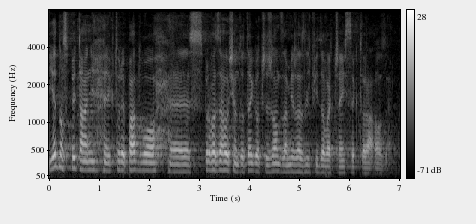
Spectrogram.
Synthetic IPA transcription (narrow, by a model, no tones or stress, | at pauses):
jɛd̪nɔspɘt̪aɲkt̪uɾɛpad̪wɔ | pɾɔvad̪zawɔɕɛd̪ɔt̪ɛɡɔt͡ʂɘʐɔnd̪zamʲjɛʐazlʲikfʲid̪ɔvat͡ɕt͡ʂɛ̃w̃ɕt͡ɕʲsɛkt̪ɔɾa̰ʔɔ̰zɛ̰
